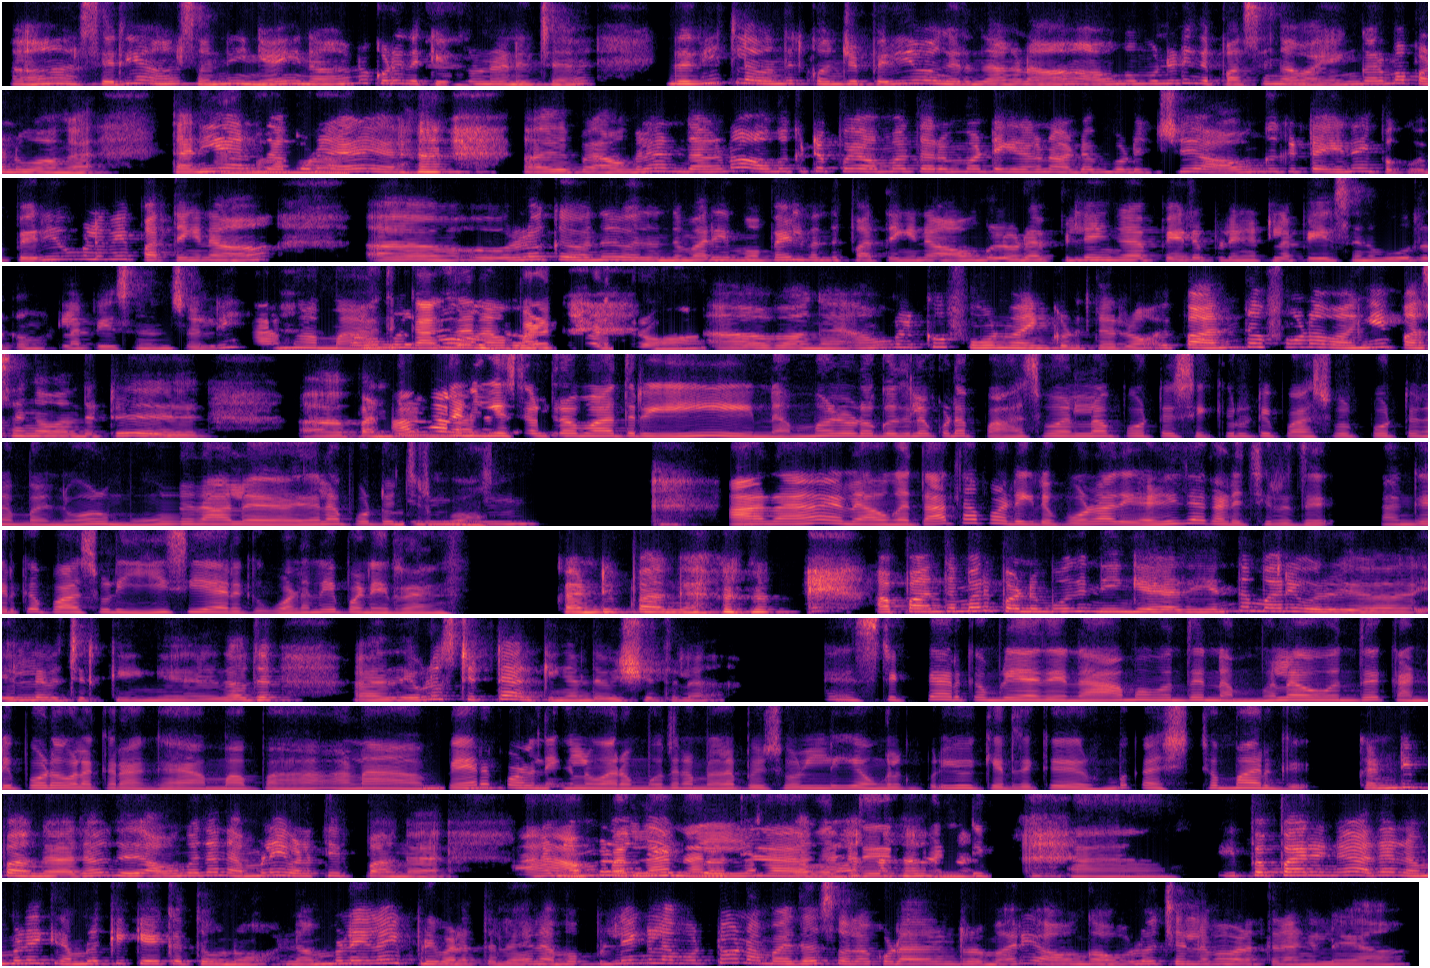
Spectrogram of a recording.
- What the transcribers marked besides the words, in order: chuckle; chuckle; in English: "பாஸ்வேர்ட்லாம்"; in English: "செக்யூரிட்டி பாஸ்வேர்ட்"; other noise; in English: "பாஸ்வேர்டு"; snort; laugh; tapping; in English: "ஸ்ட்ரிக்ட்டா"; in English: "ஸ்ட்ரிக்ட்டா"; laugh
- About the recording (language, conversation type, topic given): Tamil, podcast, குழந்தைகளுக்கான திரை நேர எல்லையை எப்படி நிர்ணயிப்பீர்கள்?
